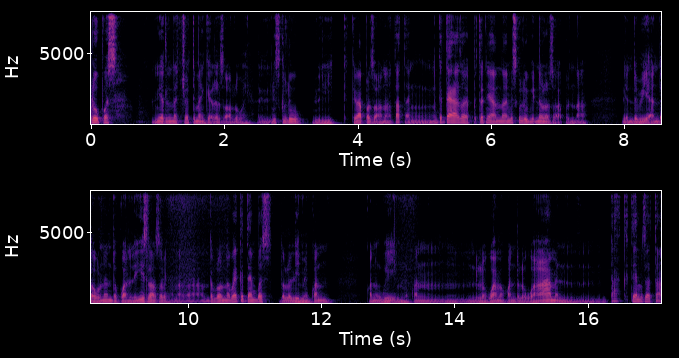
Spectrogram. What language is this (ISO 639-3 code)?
ztp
